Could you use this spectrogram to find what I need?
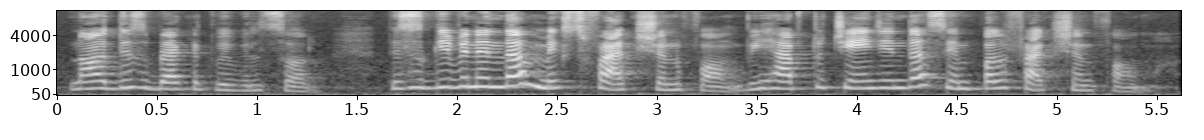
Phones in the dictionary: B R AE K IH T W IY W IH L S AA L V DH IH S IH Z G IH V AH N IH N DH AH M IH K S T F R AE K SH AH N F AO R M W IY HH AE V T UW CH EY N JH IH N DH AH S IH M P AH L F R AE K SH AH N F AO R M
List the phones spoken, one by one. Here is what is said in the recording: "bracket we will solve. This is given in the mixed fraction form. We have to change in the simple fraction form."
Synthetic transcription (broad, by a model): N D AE K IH T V IY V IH L S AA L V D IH S IH Z G IH V AH N IH N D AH M IH K S T F R AE K SH AH N F AO R M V IY HH AE V T UW CH EY N JH IH N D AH S IH M P AH L F R AE K SH AH N F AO R M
